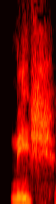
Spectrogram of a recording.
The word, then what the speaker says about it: niche: It's pronounced niche because it's a French word, but that's okay.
